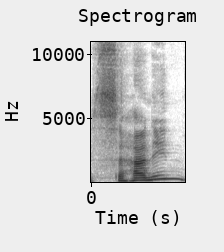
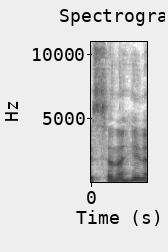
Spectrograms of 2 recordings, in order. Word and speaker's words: Sanahin: I think we agreed on Sahanin. Sorry, Sanahin. I forgot how to pronounce that.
